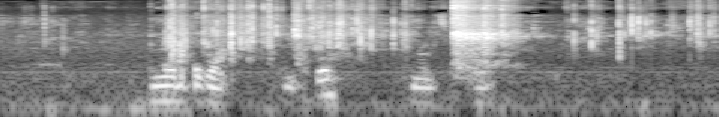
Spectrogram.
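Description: A plastic snack packet crinkles as it is handled.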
